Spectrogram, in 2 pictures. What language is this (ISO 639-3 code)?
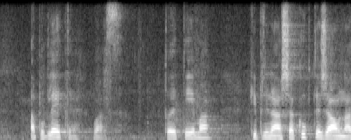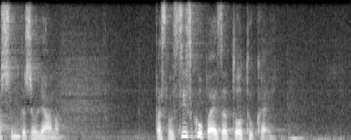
slv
